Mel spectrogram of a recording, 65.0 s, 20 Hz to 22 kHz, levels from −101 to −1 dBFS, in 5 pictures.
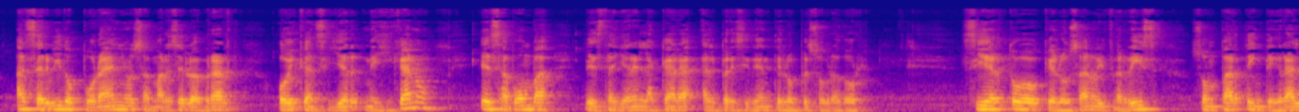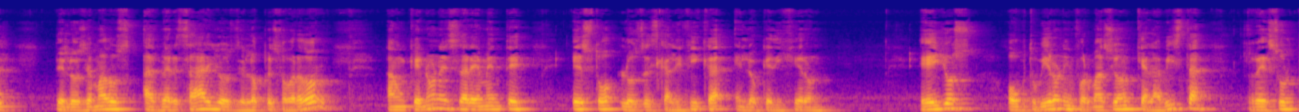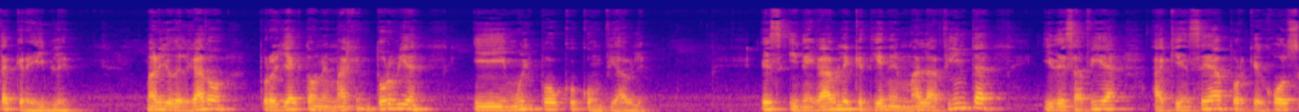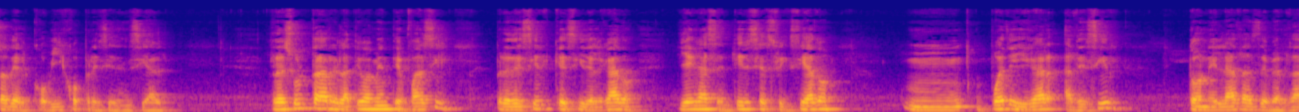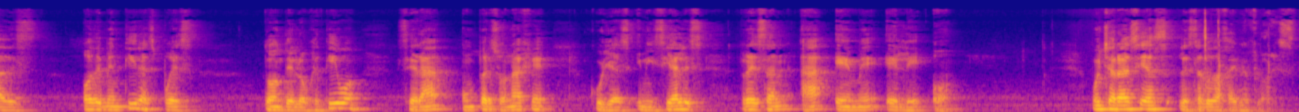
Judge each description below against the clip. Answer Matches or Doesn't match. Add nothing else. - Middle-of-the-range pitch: Doesn't match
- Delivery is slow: Matches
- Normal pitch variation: Matches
